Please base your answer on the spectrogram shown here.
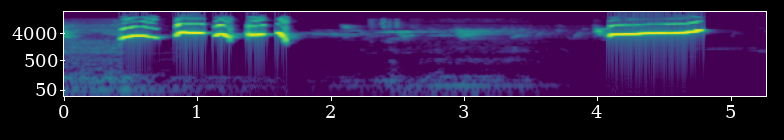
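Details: Female Oriental magpie-robin singing to stimulate males: a quick run of short, bright upward-slurred whistles, a pause, then one long, clear whistle rising gently in pitch.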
